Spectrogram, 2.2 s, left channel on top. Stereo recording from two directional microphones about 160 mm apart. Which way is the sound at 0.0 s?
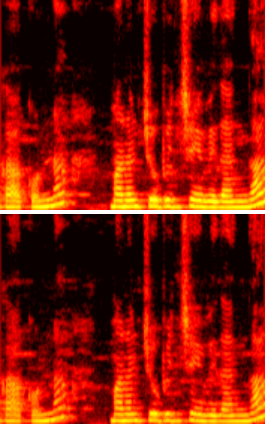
20° left (ahead or behind).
